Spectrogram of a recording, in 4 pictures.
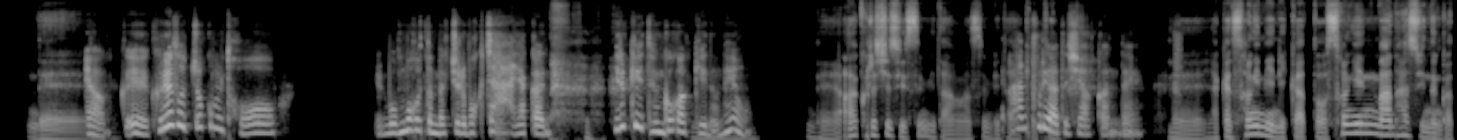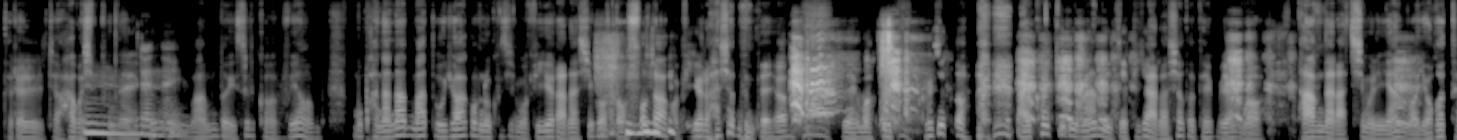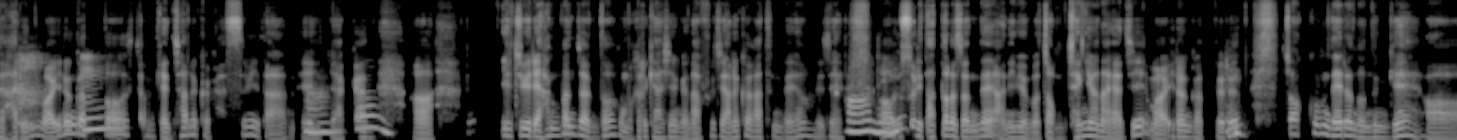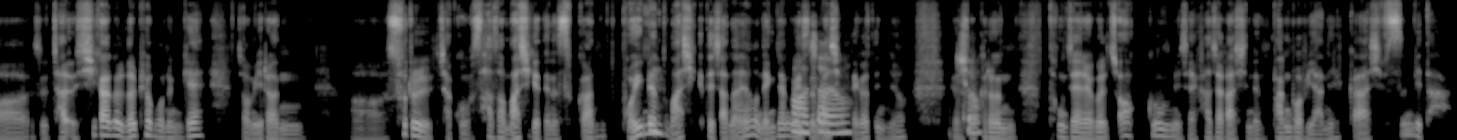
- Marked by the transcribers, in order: put-on voice: "이 못 먹었던 맥주를 먹자"; laugh; other noise; tapping; laugh; laughing while speaking: "하셨는데요. 네 막 굳 굳이 또"; put-on voice: "어 술이 다 떨어졌네"; put-on voice: "좀 쟁여 놔야지"
- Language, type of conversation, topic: Korean, advice, 습관과 자기통제력을 어떻게 기를 수 있을까요?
